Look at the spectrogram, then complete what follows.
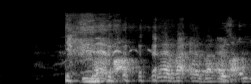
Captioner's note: laughs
